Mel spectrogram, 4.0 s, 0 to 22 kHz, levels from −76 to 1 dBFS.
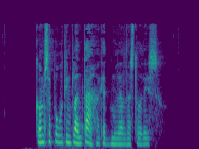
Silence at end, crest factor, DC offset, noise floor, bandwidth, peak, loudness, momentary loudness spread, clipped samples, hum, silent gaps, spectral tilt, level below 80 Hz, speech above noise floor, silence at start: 0.75 s; 22 dB; under 0.1%; -70 dBFS; 11.5 kHz; -4 dBFS; -25 LUFS; 9 LU; under 0.1%; none; none; -3.5 dB/octave; -68 dBFS; 46 dB; 0.7 s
